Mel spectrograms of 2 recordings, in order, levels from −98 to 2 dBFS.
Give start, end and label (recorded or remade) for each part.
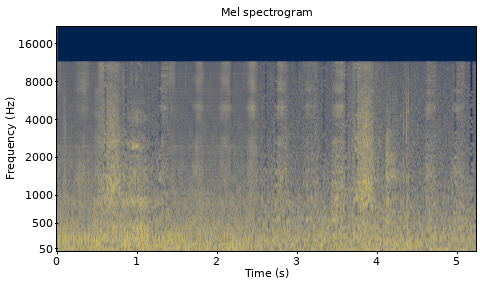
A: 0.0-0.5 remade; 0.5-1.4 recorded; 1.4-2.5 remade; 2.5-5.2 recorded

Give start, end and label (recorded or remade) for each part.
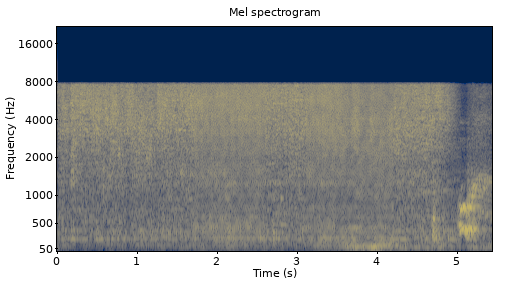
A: 0.0-1.7 recorded; 1.7-2.6 remade; 2.6-3.1 recorded; 3.1-4.2 remade; 4.2-5.4 recorded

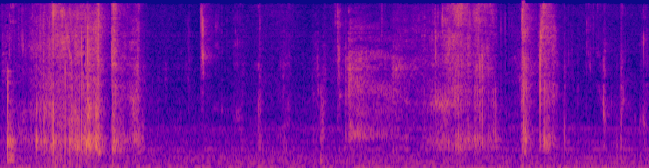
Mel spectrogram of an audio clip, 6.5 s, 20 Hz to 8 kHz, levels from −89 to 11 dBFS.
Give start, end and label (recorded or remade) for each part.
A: 0.0-0.6 recorded; 0.6-4.5 remade; 4.5-5.1 recorded; 5.1-5.6 remade; 5.6-6.5 recorded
